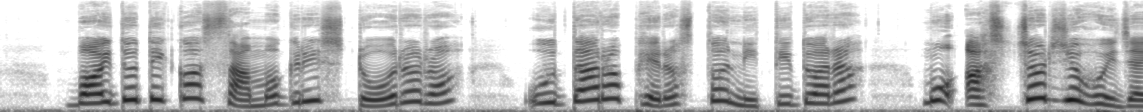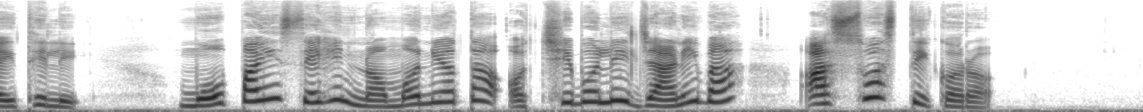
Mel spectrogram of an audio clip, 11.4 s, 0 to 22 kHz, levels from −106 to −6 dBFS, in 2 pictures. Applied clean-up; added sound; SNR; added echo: none; none; none; none.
